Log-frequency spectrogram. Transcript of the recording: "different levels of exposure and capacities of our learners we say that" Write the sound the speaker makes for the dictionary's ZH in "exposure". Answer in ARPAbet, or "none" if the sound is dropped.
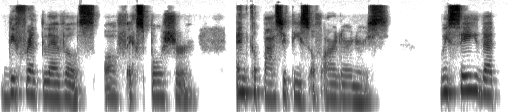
SH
